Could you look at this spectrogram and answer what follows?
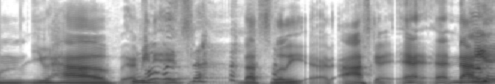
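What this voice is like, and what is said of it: Usual voice. Nothing is said of it.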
